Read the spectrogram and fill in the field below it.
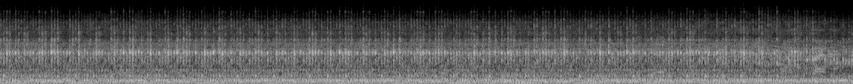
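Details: Mercedes OM606 diesel in a Land Rover build just after its first start, microphone near the exhaust: steady, even idle at a constant pace with no misses or knocks; sounds healthy.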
